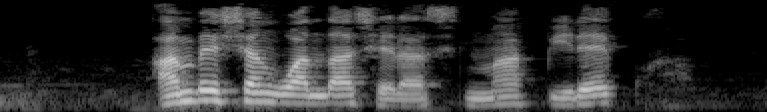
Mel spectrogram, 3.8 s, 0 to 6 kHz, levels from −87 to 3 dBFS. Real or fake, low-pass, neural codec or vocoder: real; 5.4 kHz; none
